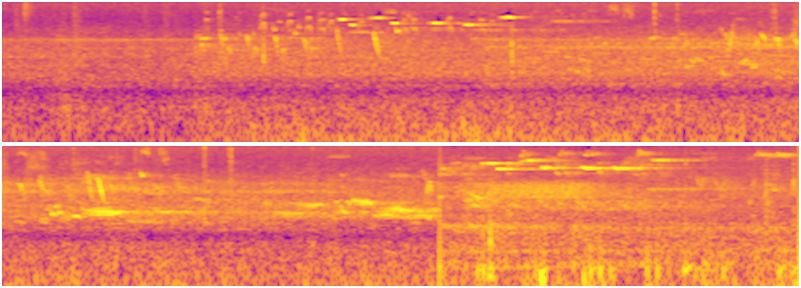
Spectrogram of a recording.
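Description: Birds chirping and calling faintly. About nine seconds in, a loud low rumble starts suddenly and carries on under the birdsong.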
